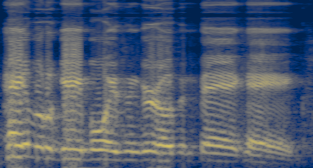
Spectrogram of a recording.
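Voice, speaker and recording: A man's voice: a little high, animated, moderate pace, pushed and bright, poor audio. An American man giving casual commentary as a video blogger, talking in a candid, sassy, colloquial way.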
